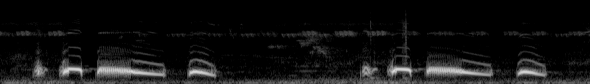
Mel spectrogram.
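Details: Spotted dove calling to draw in wild birds, two complete phrases: short coo, short coo, long mellow downward croon, short coo, the pattern repeating after about a two-second gap. Steady insect hum throughout.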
